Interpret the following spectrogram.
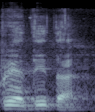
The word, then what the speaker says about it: prietita: Prietita.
